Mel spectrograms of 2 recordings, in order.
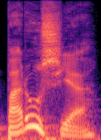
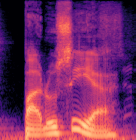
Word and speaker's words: parusía: y esta palabra recuerden es la palabra parusía algunos la pronuncian parussia pero es parusía simplemente es una palabra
